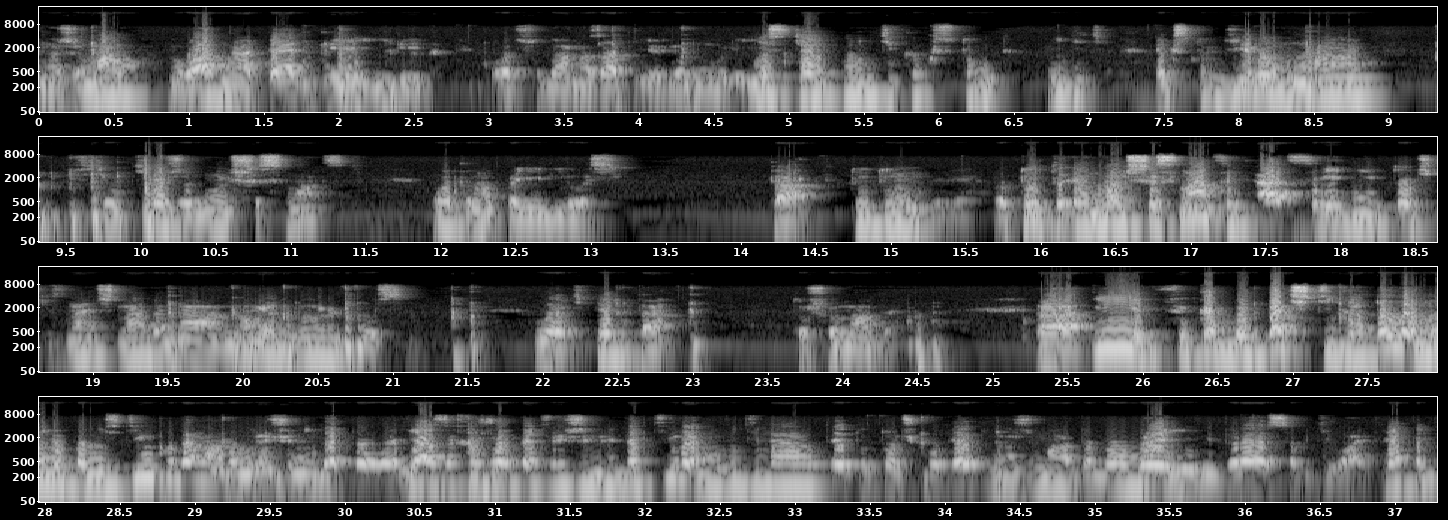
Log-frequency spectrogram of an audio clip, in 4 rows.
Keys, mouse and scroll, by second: 1.8 g, 3.4-5.9 middle drag, 5.9-10.0 drag, 11.2 middle click, 21.4 KP_0, 22.7 middle click, 24.5 g, 26.2-27.4 middle drag, 30.8 ctrl+Tab, 36.0 w, 36.6 middle click.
